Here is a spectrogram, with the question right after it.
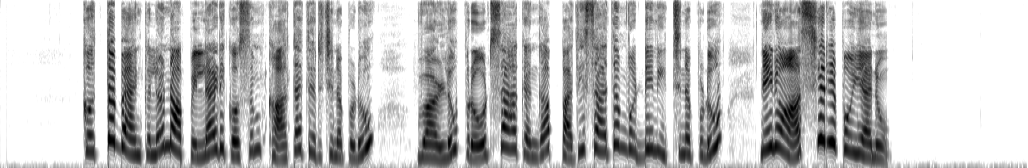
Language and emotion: Telugu, surprised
